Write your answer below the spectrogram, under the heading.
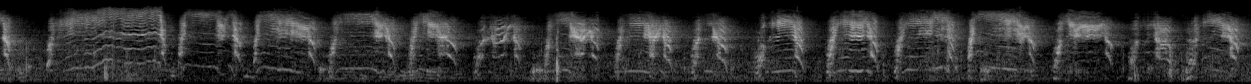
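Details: Rainbow the monkey, furious and shielding Lucie from Kachoy, shrieks almost nonstop. Harsh, very high screams repeat more than once a second in an uneven rhythm, loud and bright throughout.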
